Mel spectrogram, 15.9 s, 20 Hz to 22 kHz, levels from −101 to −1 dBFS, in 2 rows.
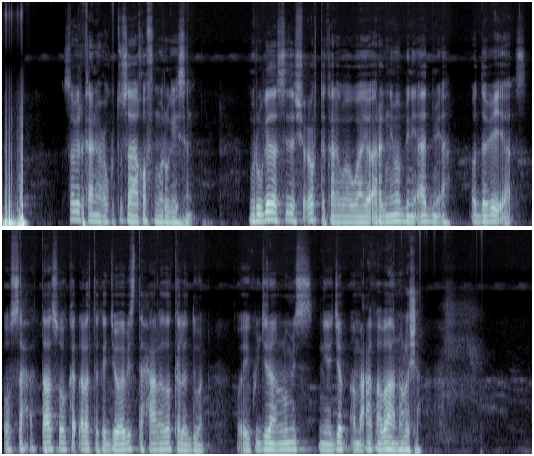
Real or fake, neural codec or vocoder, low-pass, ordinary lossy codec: real; none; none; none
